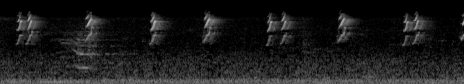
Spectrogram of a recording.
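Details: Noisy Miner nestlings being fed by adults at a nest in a tree fern in a garden give thin, very high chips, singly or in quick pairs, about every half second, over a low background rumble.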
